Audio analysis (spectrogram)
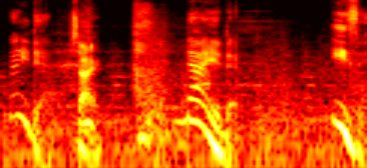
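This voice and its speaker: A man's voice: extremely high pitch, wildly swooping pitch, a little fast. A young man giving casual gameplay commentary as a streamer, rambling, jokey and slangy. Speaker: gaming streamer. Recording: game music behind the voice.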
